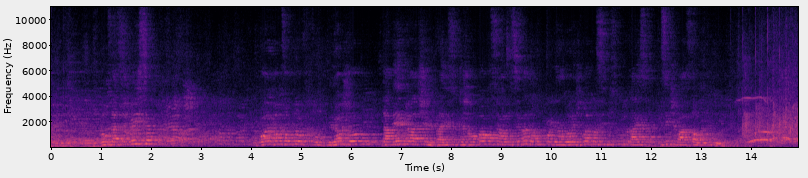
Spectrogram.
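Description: A young man speaks calmly into a microphone, heard over loudspeakers in a large hall.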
